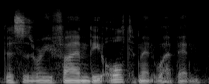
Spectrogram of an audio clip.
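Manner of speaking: low, soft game-hint voice; mock in-game guide; video game voice. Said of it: "like a video game".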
